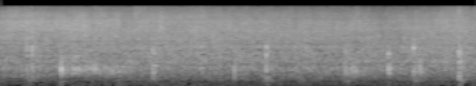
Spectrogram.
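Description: Chopped tomatoes, garlic and parsley sizzling in hot oil in a nonstick pan as they are stirred with a wooden spoon: a steady frying hiss with a few light knocks of the spoon against the pan.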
